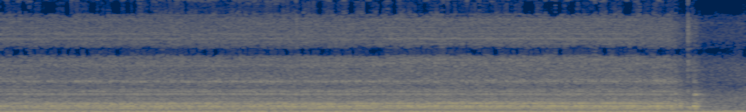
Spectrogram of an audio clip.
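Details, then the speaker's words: Soda machine carbonator pump refilling with carbonated water for the soda gun after the lines were run empty: steady low motor hum with a faint pulsing beat, dropping away as the pump kicks off once full; normal operation. "So that is making it to where it is filling up with the correct carbonated water for the soda gun."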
